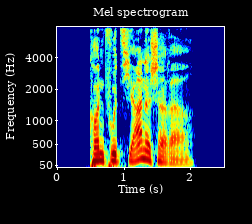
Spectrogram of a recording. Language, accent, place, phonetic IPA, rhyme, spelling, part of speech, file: German, Germany, Berlin, [kɔnfuˈt͡si̯aːnɪʃəʁɐ], -aːnɪʃəʁɐ, konfuzianischerer, adjective, De-konfuzianischerer.ogg
- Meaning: inflection of konfuzianisch: 1. strong/mixed nominative masculine singular comparative degree 2. strong genitive/dative feminine singular comparative degree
